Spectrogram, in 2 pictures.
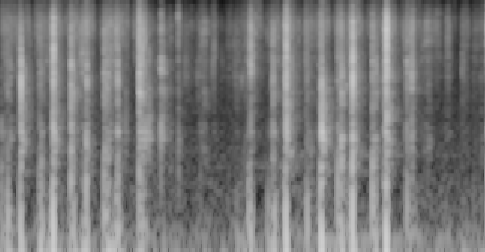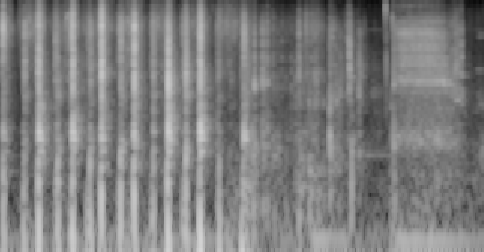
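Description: Playing cards being shuffled for a card reading, a long run of rapid crisp riffles and flutters with brief pauses, ending in a softer sliding rustle.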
